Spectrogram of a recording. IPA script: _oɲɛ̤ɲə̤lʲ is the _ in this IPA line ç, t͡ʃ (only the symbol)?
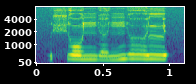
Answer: ç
